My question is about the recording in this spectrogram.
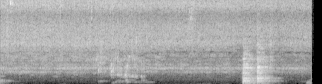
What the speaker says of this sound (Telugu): ఇగో గిలాస నీళ్ళు పోసుకోవాలి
